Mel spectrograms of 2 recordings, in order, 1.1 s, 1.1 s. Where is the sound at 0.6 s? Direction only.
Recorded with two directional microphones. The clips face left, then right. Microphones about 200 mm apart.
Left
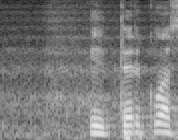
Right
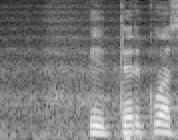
50° right (ahead or behind).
